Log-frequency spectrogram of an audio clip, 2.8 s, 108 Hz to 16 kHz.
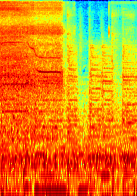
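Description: Small two-stroke engine of a vintage 1990s Weed Eater GHT-22 hedge trimmer running steadily with its cutter blade in motion, a loud continuous buzz that stays close and constant, easing off slightly partway through.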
